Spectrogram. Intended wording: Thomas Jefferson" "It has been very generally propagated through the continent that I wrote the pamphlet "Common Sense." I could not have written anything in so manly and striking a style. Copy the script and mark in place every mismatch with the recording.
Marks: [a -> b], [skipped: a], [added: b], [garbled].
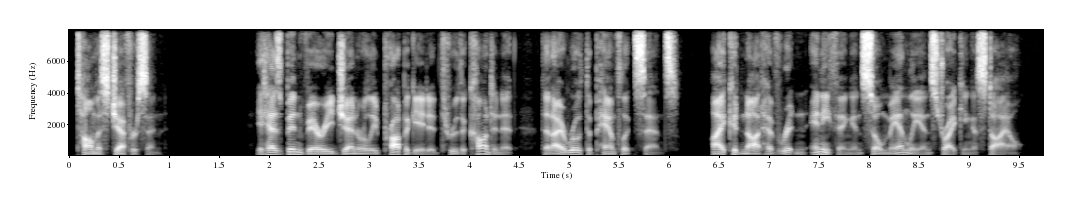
Thomas Jefferson" "It has been very generally propagated through the continent that I wrote the pamphlet [skipped: "Common] Sense." I could not have written anything in so manly and striking a style.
